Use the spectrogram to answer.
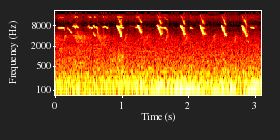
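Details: Begging sooty chat chick at the nest, stirred by its mother bringing food: quick high-pitched squeaky chirps, about two each second, some doubled, with a low hum beneath.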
